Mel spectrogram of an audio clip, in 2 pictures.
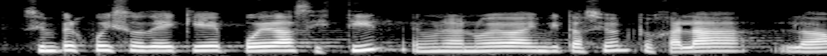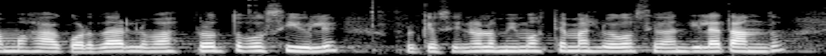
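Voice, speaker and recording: The woman's intonation is monotone and flat. She speaks at a fairly quick pace with hardly any pauses. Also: medium pitch for a woman. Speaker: committee chair, senator. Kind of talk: chairing a hearing.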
